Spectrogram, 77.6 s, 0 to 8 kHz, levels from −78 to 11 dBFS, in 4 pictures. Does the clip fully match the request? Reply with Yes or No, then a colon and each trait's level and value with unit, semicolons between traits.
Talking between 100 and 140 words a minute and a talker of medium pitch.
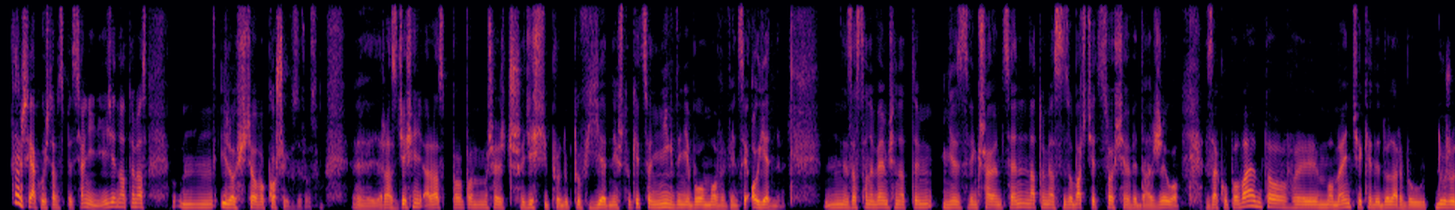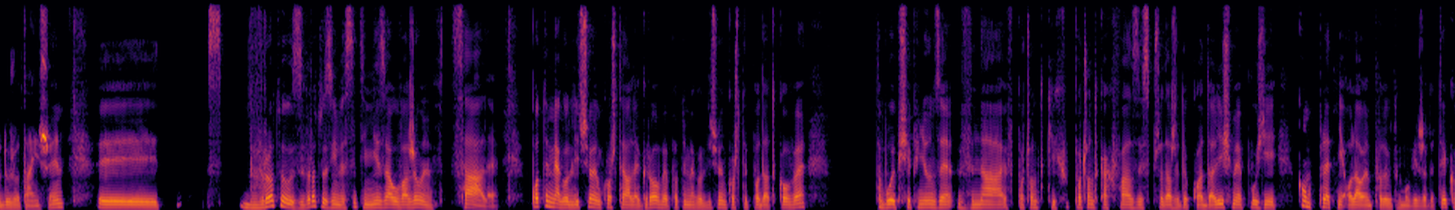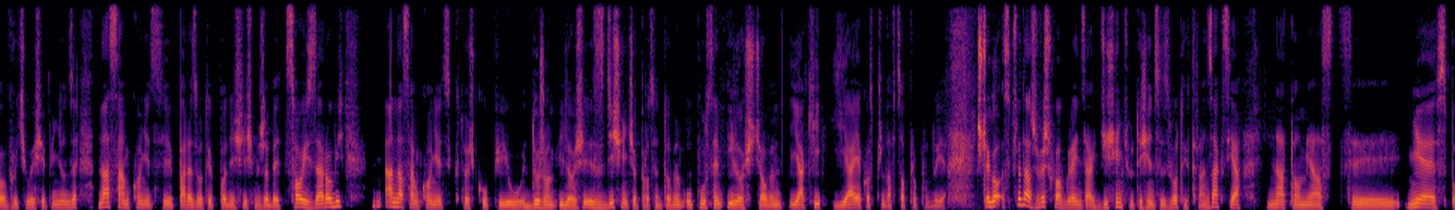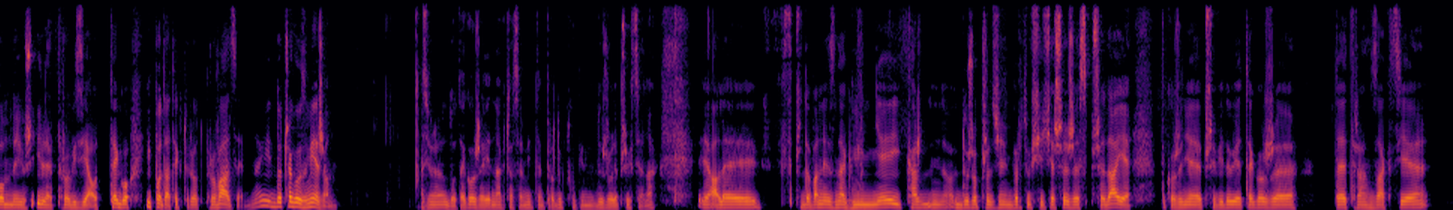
No: average, 135 wpm; low, 120 Hz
